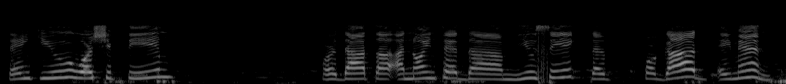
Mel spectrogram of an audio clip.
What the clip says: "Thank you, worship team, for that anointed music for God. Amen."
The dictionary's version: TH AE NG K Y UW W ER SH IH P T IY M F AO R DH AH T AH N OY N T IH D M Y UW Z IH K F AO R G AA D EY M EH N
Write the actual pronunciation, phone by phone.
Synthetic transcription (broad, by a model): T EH NG K Y UW W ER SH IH P T IY M F AO R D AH T AH N OY N T IH D M Y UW S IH K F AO R G AA D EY M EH N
